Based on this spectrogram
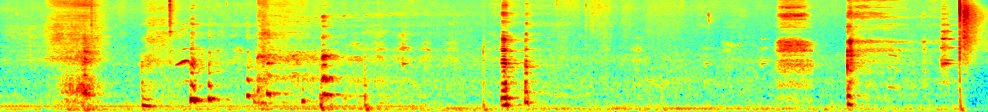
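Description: Choking, sputtering coughs from someone who has inhaled a crumpet up into the nasal cavity, coming as irregular sharp bursts with gasps and throat noises between them.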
